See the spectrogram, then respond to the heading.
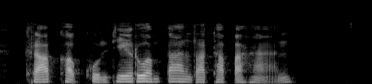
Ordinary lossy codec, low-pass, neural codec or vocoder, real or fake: MP3, 64 kbps; 7.2 kHz; none; real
